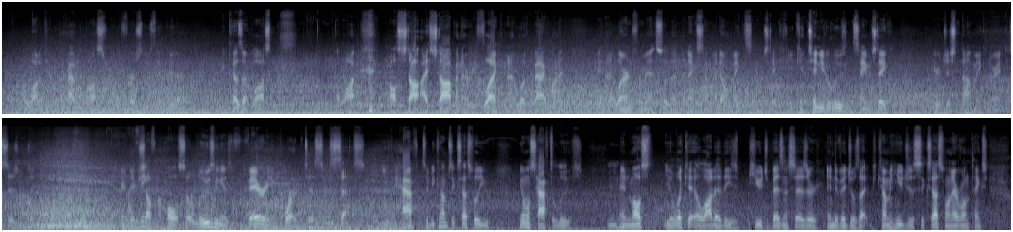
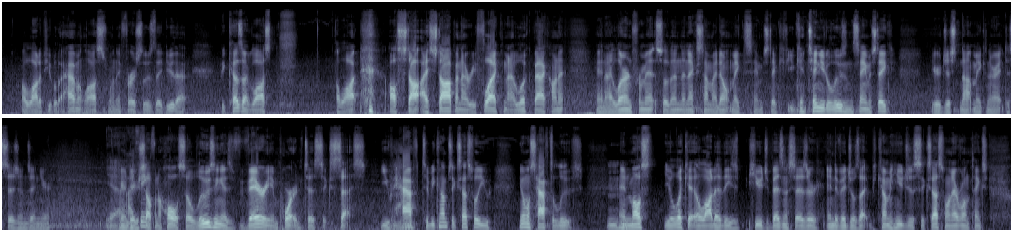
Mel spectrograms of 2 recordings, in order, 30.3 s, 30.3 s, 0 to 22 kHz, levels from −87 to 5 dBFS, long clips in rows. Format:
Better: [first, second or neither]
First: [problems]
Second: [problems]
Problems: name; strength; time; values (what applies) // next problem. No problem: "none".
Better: second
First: train or aircraft noise; loud; throughout; 2 dB below the speech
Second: train or aircraft noise; faint; throughout; 25 dB below the speech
